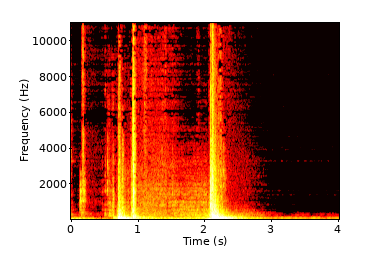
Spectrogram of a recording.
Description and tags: This is the sound of a car door opening and closing. Used a Zoom H4n Recorder to record the sound.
